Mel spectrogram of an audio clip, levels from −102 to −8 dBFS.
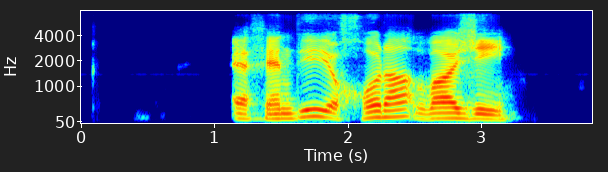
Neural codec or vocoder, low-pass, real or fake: codec, 16 kHz, 1 kbps, X-Codec, HuBERT features, trained on LibriSpeech; 7.2 kHz; fake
